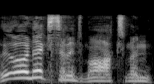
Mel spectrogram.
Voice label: strike, Commentators

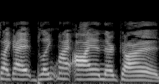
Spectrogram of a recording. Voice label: split blink gone, Commentators

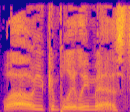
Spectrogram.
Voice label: miss, Commentators

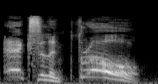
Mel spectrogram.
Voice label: excellent throw, Commentators

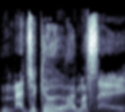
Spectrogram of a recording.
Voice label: magical, Commentators

